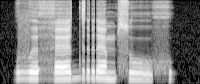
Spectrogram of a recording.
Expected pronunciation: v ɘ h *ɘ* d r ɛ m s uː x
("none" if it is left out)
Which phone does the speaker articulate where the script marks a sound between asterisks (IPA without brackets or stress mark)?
ɛ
